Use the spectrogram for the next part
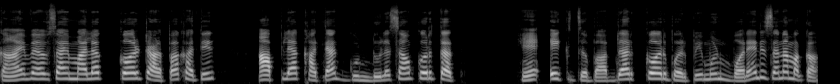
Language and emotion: Goan Konkani, disgusted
